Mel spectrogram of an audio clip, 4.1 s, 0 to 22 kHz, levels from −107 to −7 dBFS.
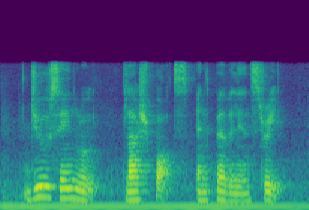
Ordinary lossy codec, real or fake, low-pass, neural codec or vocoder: none; real; 7.2 kHz; none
